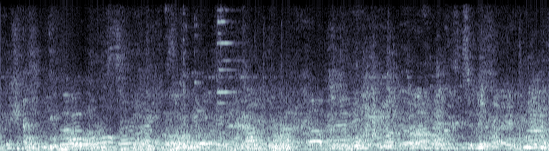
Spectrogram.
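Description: A crowd of men and women chatter and laugh.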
